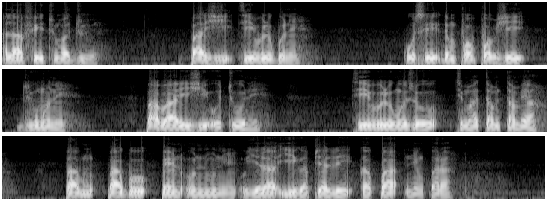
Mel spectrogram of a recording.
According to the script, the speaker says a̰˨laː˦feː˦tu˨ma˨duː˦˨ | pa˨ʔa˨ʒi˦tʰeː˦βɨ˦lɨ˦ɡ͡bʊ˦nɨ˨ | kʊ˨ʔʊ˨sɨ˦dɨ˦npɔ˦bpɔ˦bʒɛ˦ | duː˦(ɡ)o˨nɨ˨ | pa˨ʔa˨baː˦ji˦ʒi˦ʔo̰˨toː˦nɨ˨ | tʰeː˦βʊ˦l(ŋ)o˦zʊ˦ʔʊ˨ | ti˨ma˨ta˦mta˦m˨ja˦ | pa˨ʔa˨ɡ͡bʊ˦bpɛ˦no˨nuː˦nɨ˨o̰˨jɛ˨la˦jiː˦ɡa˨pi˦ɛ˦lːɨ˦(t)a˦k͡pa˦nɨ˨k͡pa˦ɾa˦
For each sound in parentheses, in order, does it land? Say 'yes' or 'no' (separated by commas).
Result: no, yes, no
